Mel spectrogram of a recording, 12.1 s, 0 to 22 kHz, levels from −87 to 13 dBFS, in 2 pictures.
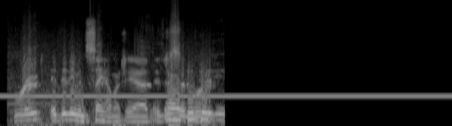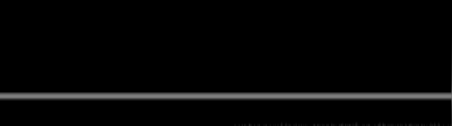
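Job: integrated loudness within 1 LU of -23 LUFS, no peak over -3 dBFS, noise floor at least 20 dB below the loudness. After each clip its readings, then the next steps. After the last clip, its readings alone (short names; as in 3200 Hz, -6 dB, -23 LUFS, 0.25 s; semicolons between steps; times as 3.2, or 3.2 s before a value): clipped 1.2%; flat tops at -24.5 dBFS; steady tone 920 Hz; tone level -40 dBFS; loudness -37.0 LUFS; peak -24.5 dBFS; loudness target -23.0 LUFS
-> clip repair -24.5 dBFS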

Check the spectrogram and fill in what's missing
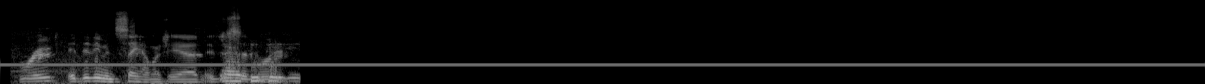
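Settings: clipped 0.0%; steady tone 920 Hz; tone level -40 dBFS
-> notch 920 Hz, Q 30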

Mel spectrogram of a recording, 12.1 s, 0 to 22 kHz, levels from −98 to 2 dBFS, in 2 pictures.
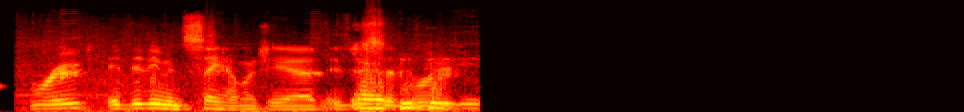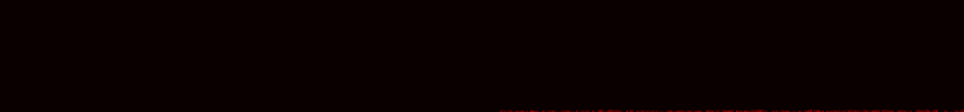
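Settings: steady tone none; loudness -31.0 LUFS; peak -15.0 dBFS; loudness target -23.0 LUFS
-> gain +8 dB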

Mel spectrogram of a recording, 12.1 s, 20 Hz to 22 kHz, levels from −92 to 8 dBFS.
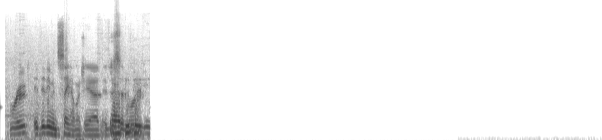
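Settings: loudness -23.0 LUFS; peak -7.0 dBFS; noise floor -82 dBFS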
